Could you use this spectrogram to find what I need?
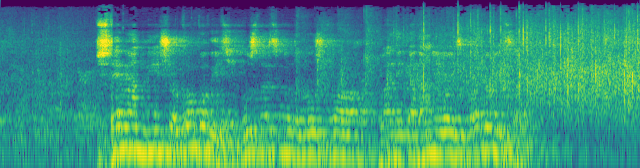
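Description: A man speaks into a microphone through loudspeakers in a large hall.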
